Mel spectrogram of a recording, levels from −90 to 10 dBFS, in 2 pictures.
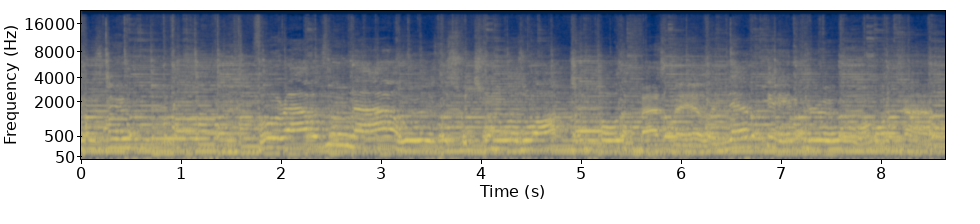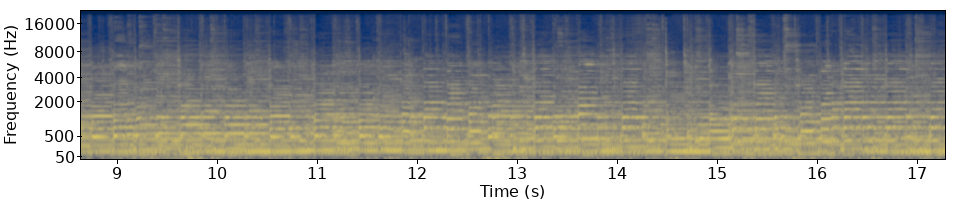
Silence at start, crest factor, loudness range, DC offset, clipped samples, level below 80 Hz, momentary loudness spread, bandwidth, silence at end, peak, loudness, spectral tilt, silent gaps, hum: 0 s; 8 dB; 1 LU; under 0.1%; under 0.1%; -42 dBFS; 2 LU; 19.5 kHz; 0 s; 0 dBFS; -9 LUFS; -6 dB/octave; none; none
